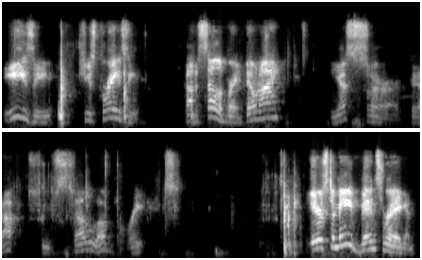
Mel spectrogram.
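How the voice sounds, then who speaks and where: A man's voice: high voice, sing-song, slow pace, long pauses, heavily acted. A man playing a shifty, hard-drinking saloon keeper in an old-time radio drama, blustering and stammering, on a noisy recording. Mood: boastful, tipsy.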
